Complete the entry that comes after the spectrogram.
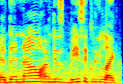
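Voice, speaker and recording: A young woman from the Philippines chatting casually as a plant vlogger, expressive and often breaking off mid-sentence. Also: sits high, fairly quick. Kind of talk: casual get-to-know-me question-and-answer chat. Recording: clearly noisy home recording.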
